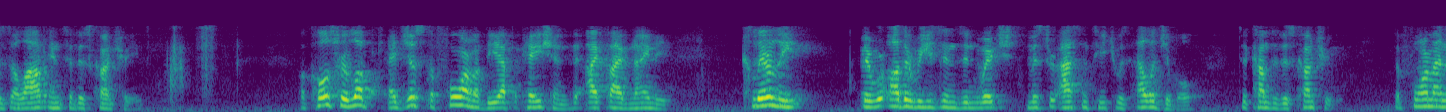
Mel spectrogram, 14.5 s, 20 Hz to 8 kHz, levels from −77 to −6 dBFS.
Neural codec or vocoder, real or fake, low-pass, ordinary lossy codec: codec, 16 kHz, 0.8 kbps, ZipCodec; fake; 7.2 kHz; AAC, 16 kbps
